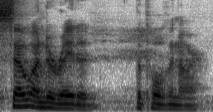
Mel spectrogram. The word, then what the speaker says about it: pulvinar: So I always get excited when somebody brings up the pulvinar.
